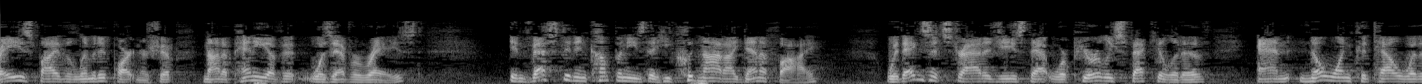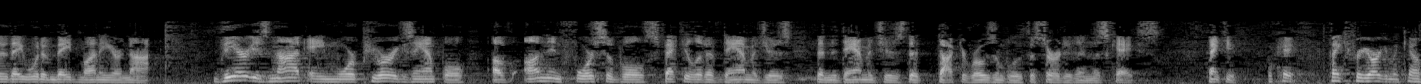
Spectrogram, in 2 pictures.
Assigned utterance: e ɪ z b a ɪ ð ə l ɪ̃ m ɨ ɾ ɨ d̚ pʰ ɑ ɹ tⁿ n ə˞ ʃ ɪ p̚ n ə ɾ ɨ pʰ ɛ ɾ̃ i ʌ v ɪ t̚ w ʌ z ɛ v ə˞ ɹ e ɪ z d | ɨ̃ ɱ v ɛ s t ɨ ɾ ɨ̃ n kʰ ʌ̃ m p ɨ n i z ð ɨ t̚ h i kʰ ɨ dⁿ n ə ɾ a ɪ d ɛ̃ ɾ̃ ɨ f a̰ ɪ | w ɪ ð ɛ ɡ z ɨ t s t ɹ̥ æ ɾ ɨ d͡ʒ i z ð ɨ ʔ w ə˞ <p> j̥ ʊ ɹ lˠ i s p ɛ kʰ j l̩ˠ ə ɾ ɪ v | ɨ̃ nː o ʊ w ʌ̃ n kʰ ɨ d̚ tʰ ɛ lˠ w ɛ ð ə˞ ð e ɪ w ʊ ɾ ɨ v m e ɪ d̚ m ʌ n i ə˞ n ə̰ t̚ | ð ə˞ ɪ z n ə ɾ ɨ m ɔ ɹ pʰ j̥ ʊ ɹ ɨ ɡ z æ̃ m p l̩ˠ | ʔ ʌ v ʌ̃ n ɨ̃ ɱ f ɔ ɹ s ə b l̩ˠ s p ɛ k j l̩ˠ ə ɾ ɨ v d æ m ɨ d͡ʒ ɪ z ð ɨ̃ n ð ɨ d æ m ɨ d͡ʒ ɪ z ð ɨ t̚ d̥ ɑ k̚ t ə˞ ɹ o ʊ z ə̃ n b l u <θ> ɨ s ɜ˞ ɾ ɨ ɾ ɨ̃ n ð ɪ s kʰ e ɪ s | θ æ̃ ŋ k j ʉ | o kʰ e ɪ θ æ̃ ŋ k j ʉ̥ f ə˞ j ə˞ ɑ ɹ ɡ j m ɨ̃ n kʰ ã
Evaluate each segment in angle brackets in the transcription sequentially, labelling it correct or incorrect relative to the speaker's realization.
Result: incorrect: pʰ, correct

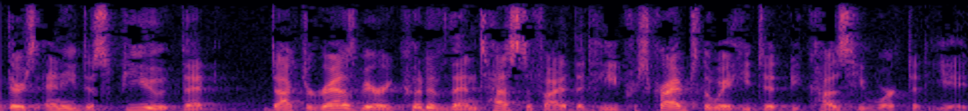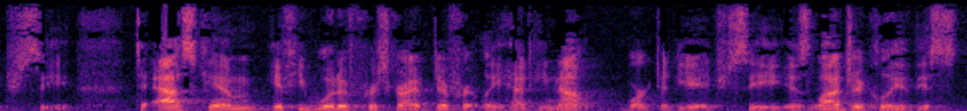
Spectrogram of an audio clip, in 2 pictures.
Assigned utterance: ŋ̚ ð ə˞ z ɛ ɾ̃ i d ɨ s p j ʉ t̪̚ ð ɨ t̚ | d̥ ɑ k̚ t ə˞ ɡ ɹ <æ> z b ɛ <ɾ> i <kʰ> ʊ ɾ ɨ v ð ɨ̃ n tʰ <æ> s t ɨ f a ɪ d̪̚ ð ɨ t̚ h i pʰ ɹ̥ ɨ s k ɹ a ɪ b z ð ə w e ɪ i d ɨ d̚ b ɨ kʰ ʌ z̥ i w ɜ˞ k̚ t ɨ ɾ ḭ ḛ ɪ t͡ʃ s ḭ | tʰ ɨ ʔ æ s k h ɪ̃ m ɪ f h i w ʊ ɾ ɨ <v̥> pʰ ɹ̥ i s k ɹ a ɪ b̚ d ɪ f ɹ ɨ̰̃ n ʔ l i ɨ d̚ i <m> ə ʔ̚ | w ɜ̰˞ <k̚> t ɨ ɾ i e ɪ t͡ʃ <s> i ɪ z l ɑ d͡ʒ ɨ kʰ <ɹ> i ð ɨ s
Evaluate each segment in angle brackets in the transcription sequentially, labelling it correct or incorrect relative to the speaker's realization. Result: correct, incorrect: ɹ, correct, incorrect: ɛ, correct, incorrect: n, correct, correct, incorrect: l

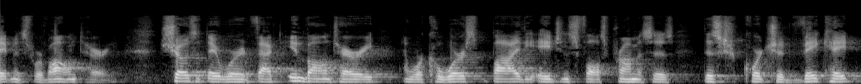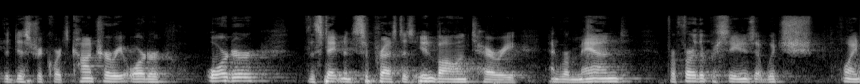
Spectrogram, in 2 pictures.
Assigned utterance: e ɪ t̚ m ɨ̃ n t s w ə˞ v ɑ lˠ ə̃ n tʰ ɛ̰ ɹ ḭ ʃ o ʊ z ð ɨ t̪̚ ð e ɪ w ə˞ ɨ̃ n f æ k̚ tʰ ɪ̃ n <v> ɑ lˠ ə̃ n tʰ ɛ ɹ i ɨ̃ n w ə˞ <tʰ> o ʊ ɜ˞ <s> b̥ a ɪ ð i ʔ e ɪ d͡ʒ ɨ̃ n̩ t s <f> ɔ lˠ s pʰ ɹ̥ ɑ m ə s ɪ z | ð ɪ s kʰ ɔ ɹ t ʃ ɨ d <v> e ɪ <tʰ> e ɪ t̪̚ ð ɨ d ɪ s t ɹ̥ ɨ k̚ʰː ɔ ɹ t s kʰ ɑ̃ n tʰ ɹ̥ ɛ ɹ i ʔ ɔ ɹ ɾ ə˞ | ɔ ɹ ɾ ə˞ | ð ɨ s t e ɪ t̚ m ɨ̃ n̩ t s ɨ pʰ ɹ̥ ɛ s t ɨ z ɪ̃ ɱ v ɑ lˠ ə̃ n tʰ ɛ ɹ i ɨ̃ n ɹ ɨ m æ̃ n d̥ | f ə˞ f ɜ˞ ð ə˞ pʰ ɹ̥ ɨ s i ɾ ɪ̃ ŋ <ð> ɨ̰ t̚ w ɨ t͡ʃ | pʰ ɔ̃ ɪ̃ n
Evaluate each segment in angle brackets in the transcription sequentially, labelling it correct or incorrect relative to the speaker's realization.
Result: correct, incorrect: kʰ, correct, correct, correct, incorrect: kʰ, incorrect: z

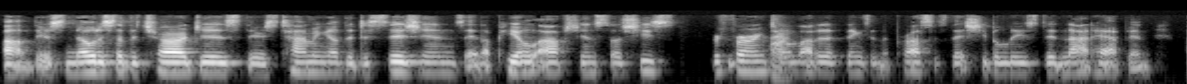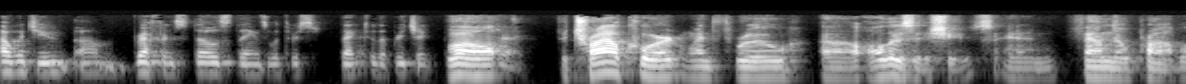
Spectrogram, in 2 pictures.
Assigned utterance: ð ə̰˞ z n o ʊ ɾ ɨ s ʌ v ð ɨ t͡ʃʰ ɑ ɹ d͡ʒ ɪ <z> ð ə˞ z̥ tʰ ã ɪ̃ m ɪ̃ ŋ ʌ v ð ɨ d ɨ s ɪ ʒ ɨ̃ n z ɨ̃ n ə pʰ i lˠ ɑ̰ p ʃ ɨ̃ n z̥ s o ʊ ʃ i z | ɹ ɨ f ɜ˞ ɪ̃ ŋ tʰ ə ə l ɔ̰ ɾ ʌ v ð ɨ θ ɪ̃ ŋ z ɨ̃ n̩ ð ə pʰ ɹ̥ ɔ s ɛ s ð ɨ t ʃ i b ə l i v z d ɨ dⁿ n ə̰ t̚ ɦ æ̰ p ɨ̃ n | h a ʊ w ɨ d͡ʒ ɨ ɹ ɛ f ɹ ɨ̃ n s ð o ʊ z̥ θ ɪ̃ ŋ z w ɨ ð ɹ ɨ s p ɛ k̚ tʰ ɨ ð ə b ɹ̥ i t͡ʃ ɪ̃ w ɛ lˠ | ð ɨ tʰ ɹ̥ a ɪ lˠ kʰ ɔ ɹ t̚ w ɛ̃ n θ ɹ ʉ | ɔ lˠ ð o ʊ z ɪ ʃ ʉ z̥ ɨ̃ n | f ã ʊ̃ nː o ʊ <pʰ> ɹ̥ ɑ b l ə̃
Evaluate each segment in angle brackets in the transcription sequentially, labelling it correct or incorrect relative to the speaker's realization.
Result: correct, correct

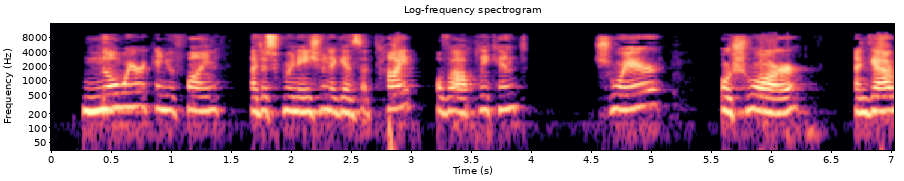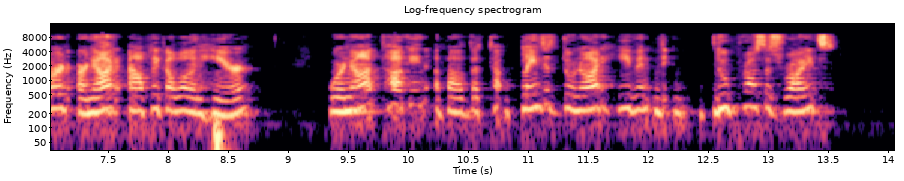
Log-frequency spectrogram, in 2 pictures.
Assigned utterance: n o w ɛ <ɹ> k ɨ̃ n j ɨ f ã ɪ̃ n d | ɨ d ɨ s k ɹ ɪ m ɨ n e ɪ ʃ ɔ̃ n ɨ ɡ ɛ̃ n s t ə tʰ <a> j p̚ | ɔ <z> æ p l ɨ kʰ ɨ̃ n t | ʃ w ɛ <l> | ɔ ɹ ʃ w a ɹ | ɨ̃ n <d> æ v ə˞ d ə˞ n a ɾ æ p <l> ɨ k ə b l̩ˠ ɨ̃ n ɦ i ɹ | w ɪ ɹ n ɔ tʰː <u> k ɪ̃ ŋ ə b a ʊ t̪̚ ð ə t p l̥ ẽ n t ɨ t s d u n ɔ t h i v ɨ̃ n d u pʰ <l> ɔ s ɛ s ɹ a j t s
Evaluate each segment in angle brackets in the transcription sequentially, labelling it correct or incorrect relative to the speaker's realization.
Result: correct, correct, incorrect: v, incorrect: ɹ, incorrect: ɡ, correct, incorrect: ɔ, incorrect: ɹ

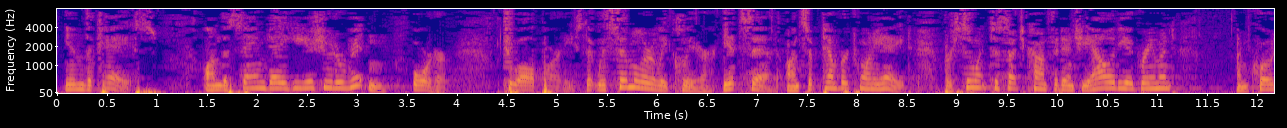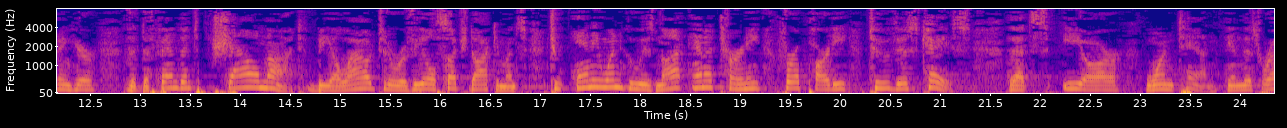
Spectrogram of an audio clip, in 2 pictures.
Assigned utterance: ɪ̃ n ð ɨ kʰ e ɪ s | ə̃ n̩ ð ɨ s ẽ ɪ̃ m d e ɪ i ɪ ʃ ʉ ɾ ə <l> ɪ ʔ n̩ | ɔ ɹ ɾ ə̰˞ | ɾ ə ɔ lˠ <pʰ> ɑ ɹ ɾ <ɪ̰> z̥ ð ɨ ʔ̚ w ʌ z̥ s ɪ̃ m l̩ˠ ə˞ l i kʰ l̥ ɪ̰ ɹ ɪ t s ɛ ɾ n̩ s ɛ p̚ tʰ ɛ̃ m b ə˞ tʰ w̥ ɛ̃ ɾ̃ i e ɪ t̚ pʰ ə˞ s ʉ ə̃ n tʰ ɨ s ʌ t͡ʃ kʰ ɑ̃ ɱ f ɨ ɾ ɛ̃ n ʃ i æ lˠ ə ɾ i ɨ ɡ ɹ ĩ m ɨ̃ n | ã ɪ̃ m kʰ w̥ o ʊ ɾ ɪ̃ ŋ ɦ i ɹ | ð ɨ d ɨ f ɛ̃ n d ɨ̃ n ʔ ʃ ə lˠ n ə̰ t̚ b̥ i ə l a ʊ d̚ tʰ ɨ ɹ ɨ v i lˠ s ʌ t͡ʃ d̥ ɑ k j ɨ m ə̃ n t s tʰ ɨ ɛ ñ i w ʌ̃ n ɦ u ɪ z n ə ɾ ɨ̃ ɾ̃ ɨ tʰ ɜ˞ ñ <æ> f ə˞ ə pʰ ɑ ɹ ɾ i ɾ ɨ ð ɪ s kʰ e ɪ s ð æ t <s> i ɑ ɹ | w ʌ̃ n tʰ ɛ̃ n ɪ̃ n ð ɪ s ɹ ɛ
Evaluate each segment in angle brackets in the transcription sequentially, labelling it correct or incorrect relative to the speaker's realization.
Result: incorrect: ɹ, correct, incorrect: ḭ, incorrect: i, correct

